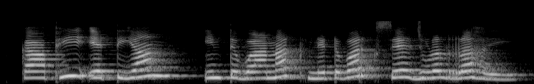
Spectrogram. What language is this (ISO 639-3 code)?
mag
